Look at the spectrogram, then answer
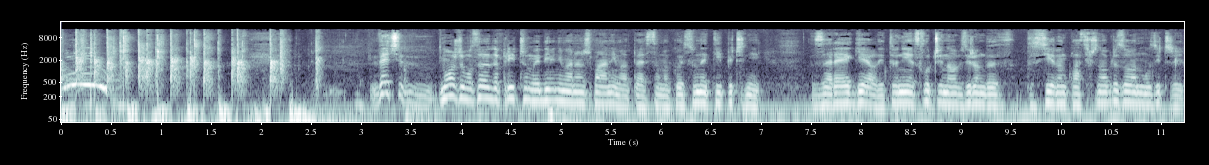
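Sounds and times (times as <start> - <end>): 
audience applause after a keyboard solo at a live concert: 0.0 - 2.8
speech: 3.1 - 11.2.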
